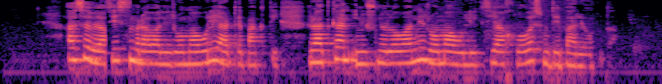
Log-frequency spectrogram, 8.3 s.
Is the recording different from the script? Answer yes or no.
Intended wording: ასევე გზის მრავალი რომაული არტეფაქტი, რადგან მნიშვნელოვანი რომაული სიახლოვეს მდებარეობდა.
no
